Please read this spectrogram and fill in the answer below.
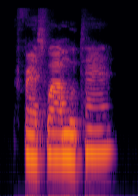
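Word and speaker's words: François Moutin: if I get the name wrong, excuse me, but Francois Moutin. – Yes, perfect.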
